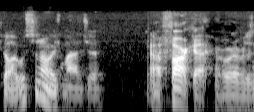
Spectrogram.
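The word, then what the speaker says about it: Farke: Farka or whatever his name is. Yeah, pronounce it properly. Farka.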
